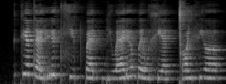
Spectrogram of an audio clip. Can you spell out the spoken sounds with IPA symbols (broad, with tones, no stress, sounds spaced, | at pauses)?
kʲ ɑ˦ t æ˨ rʲ ɒ˦ t sʲ ʌ˨ t p æ˨ t bʲ ə˨ w æ˦ ɾʲ ʌ˦ p ɛ˨ w xʲ æ˨ t ɡ͡ǀ ɒ˦ lʲ fʲ ʌ˦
